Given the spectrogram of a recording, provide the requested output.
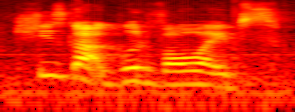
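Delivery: slow, put-on Australian accent. Streamer repeating a compliment in a playful Australian accent. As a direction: stretch "vibes" towards "voibes", mock Australian. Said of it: "always talking in different accents".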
